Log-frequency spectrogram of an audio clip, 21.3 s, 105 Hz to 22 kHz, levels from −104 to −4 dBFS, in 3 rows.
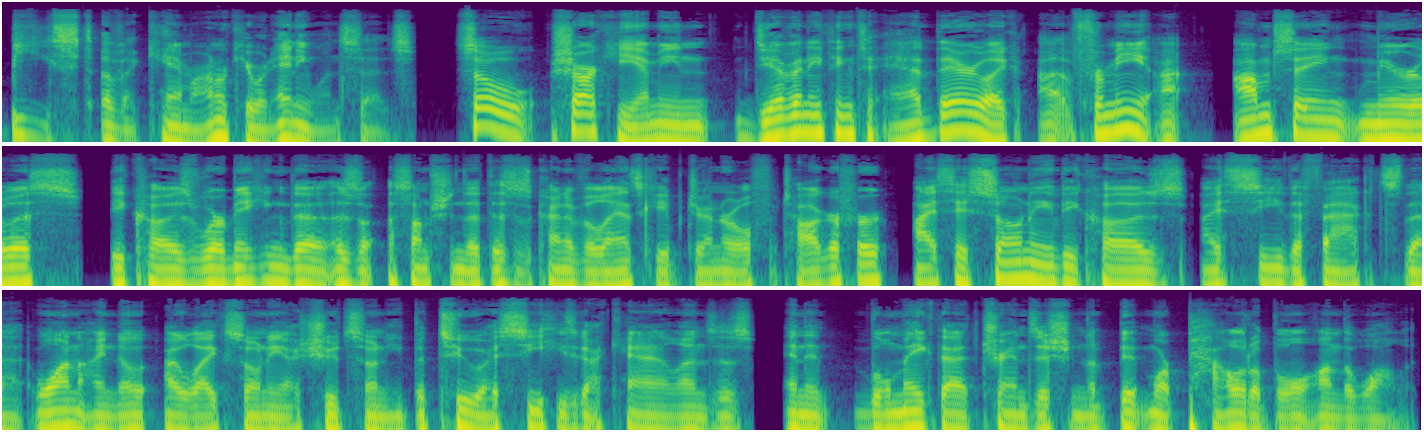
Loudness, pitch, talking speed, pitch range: -17 LUFS, 100 Hz, 230 wpm, 90-110 Hz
